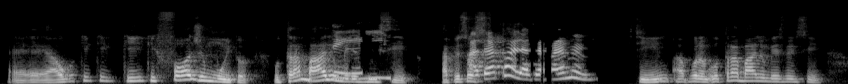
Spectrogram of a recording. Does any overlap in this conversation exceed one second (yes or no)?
no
